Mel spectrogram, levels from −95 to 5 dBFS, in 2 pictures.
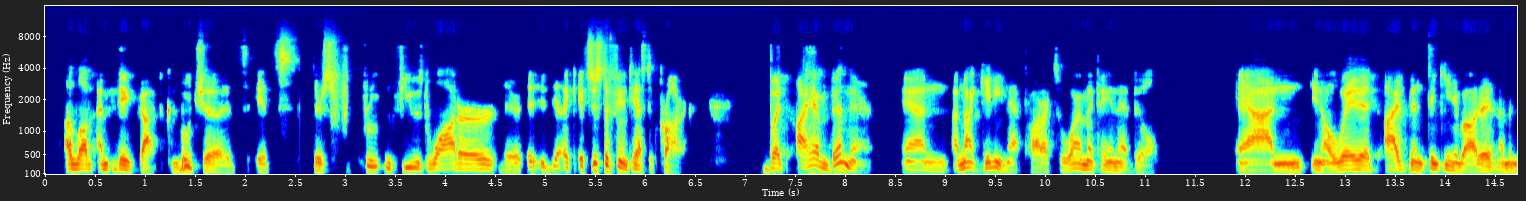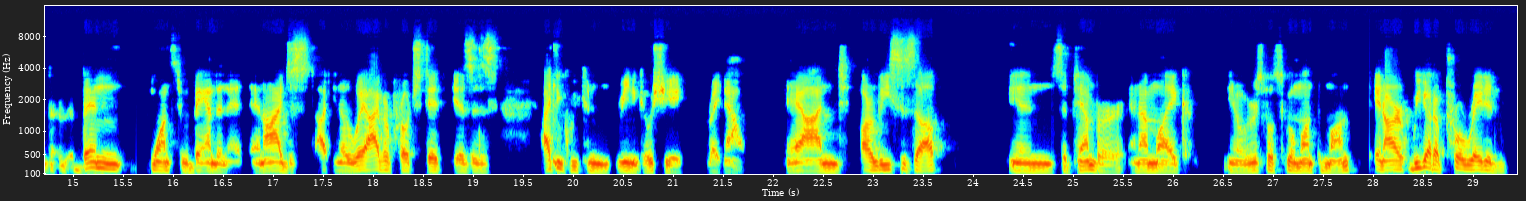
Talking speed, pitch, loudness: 210 wpm, 110 Hz, -19 LUFS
